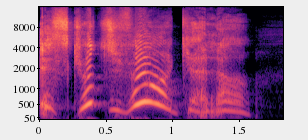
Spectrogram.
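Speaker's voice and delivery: very high, very loud, squeaky squirrel voice. Joking with friends, asking for a hug in Kailou's squirrel voice. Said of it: "c'est la voix de Kailou en mode-".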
